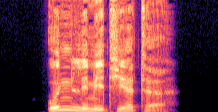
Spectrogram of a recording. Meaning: inflection of unlimitiert: 1. strong/mixed nominative/accusative feminine singular 2. strong nominative/accusative plural 3. weak nominative all-gender singular
- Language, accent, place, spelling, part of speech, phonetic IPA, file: German, Germany, Berlin, unlimitierte, adjective, [ˈʊnlimiˌtiːɐ̯tə], De-unlimitierte.ogg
